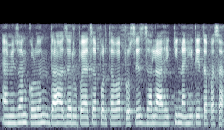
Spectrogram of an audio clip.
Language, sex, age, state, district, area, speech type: Marathi, female, 18-30, Maharashtra, Yavatmal, rural, read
